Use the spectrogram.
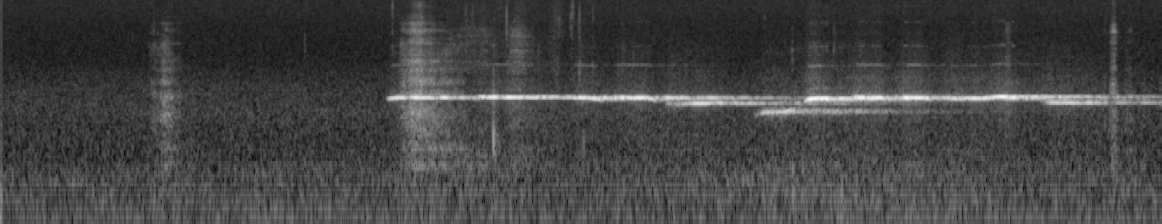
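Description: Someone whistles a slow, wavering tune on a dark, empty street at night that starts a few seconds in and carries on steadily, thin and high, over a quiet background with a few soft rustles.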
